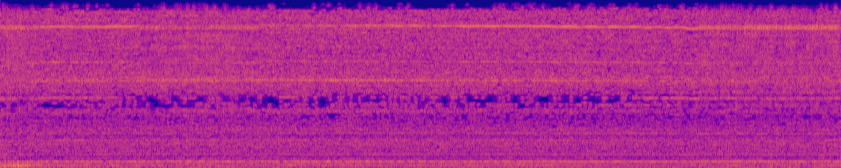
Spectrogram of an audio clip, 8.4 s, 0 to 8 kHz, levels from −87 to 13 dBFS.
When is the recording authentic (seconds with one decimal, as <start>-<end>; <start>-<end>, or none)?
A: 0.4-1.4; 2.6-7.0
